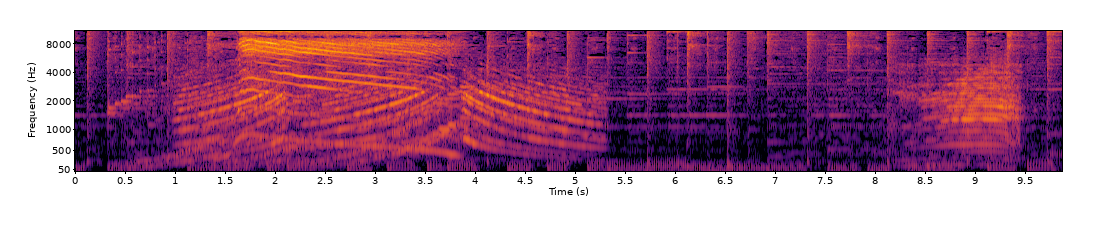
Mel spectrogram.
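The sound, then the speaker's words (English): A cow moos loudly, one long, drawn-out bellow that rises and falls, followed by a second shorter moo near the end, with a little background noise. “A cow! That's right!”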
